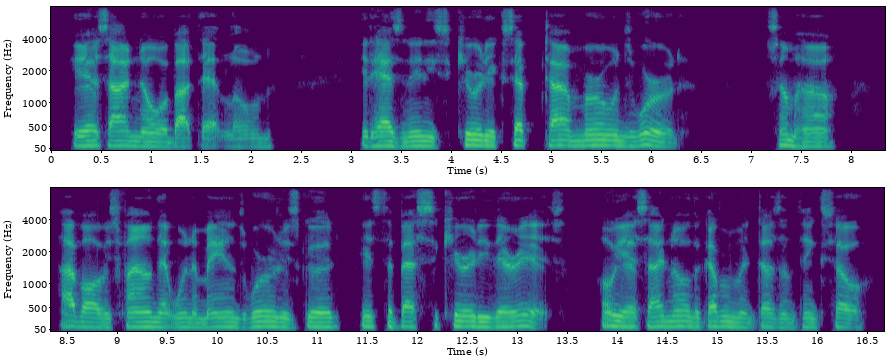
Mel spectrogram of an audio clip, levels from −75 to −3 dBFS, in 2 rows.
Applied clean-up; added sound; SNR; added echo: none; none; none; none.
